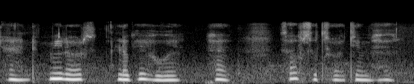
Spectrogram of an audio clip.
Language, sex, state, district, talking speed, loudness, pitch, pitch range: Hindi, female, Himachal Pradesh, Shimla, 130 wpm, -15 LUFS, 220 Hz, 205-230 Hz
